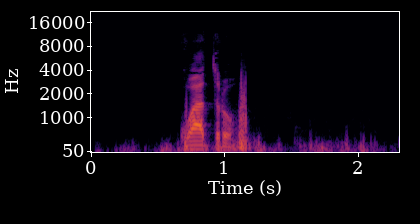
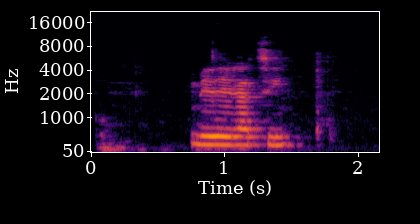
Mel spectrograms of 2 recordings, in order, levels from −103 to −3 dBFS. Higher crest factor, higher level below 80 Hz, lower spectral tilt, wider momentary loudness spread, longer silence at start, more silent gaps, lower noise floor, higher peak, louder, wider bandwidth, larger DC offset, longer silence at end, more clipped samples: first, 24 dB vs 16 dB; first, -74 dBFS vs -80 dBFS; first, -6.5 dB/octave vs -4.5 dB/octave; first, 25 LU vs 17 LU; first, 0.5 s vs 0.05 s; neither; about the same, -75 dBFS vs -74 dBFS; second, -26 dBFS vs -22 dBFS; second, -45 LUFS vs -35 LUFS; first, 11.5 kHz vs 9.2 kHz; neither; second, 0.25 s vs 0.65 s; neither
